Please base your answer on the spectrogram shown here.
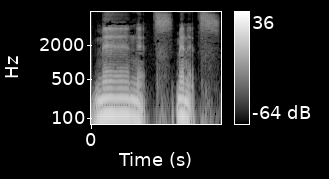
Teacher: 这个 minutes 要注意，别发成咪。不是一个一的音，舌头要低一点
